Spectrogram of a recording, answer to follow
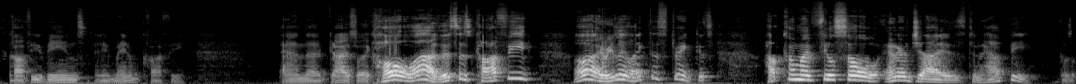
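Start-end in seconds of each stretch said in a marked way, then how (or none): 3.8-10.2 high, loud, thrilled exclaiming; acted-out giddy excitement; delighted amazement. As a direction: gush over a wonderful new discovery. Acted first taste of coffee.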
